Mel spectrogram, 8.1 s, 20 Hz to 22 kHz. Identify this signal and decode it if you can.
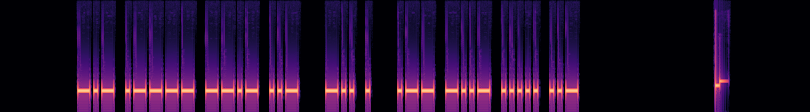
Morse code, heard as a keyed tone, about 30 wpm, 700 Hz. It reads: K1QU DE WX5U
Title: USA Callsign DE Callsign - 4 Characters - 30wpm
